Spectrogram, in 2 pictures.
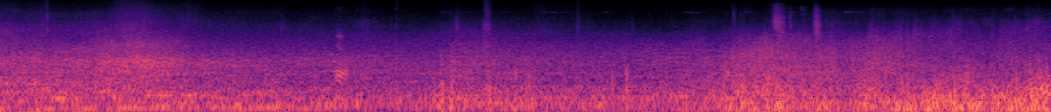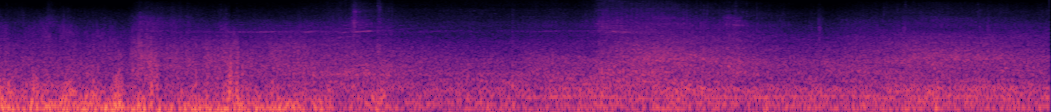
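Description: Street traffic ambience: cars passing on the road, swelling louder for several seconds in the middle, with wind buffeting the microphone.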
